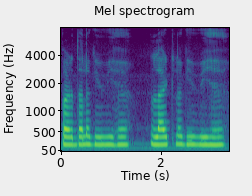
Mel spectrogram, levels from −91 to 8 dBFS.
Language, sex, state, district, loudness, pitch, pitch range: Hindi, male, Jharkhand, Ranchi, -16 LUFS, 185 Hz, 185-190 Hz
